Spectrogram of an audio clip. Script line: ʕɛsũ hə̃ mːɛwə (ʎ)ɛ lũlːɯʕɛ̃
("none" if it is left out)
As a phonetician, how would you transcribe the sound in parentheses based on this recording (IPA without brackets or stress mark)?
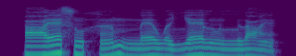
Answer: ʎ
